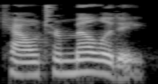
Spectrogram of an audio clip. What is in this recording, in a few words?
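"counter melody", English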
